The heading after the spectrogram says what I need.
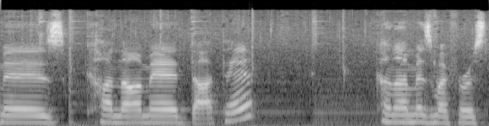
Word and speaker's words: Kaname: And I looked it up before this, but in Japanese, you can do this weird thing where your name is written one way, but it's pronounced differently. So my name is pronounced Kaname, but the way they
